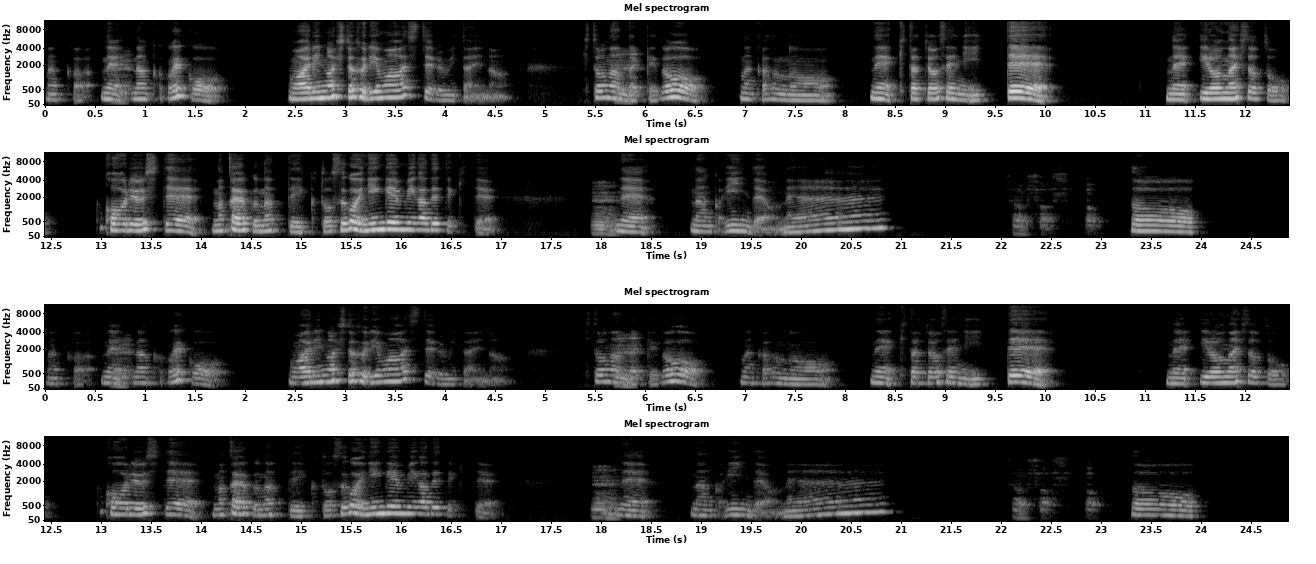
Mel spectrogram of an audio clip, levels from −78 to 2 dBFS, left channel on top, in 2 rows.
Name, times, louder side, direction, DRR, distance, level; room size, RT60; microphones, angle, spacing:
voice 1, 0.0-1.8 2.4-4.6 5.5-6.6 6.9-7.9 8.2-10.1 11.2-12.5 13.0-16.9 18.1-18.5 18.9-20.9 23.3-23.9, left 6 dB, 70° left, 0.4 m, -26 dB
voice 2, 5.7-6.0 17.9-18.2 22.1-23.0, left 2 dB, 20° left, 1.2 m, -40 dB
3.2 x 3.1 x 2.5 m
head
